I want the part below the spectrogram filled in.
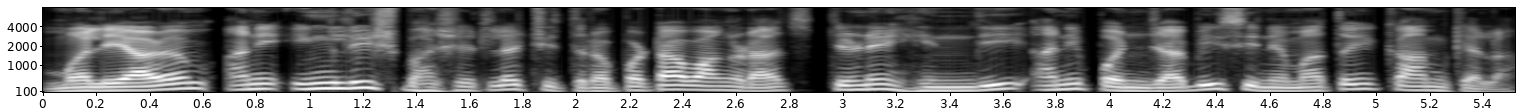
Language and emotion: Goan Konkani, neutral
